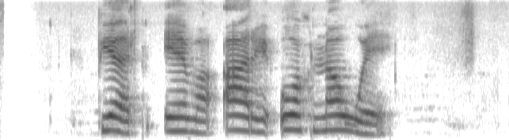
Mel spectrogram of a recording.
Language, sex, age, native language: Icelandic, female, 8, Icelandic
